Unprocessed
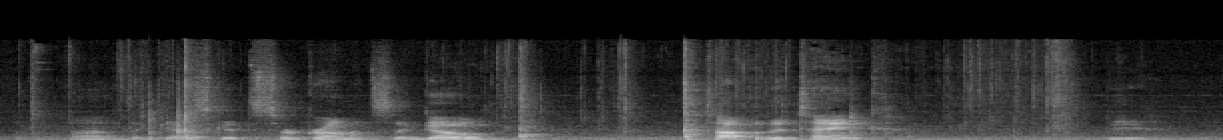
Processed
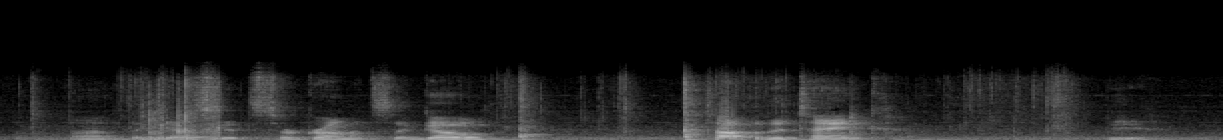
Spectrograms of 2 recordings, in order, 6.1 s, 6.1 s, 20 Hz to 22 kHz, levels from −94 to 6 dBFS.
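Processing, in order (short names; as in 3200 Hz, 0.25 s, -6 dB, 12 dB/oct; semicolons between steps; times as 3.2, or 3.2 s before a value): hard clip -9.5 dBFS, distortion -22 dB; downsampling 22050 Hz; 0.66–1.16 backwards sustainer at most 29 dB/s; gain -8 dB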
